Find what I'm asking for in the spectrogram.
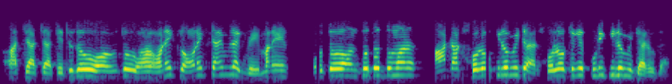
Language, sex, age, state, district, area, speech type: Bengali, male, 60+, West Bengal, Hooghly, rural, conversation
